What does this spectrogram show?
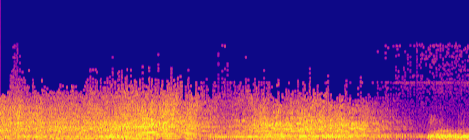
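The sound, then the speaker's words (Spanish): A motorcycle engine roars at full speed along a road, its pitch rising and falling as it accelerates and shifts gears, loud and steady throughout with no voices. “Al día siguiente, una moto avanza a toda velocidad por la carretera.”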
